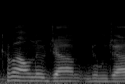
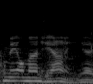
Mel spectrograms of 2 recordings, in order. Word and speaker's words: Kumail Nanjiani: Kamal Numjabi. Oh, Kumail Nanjiani.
